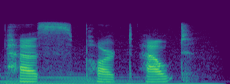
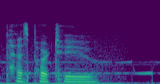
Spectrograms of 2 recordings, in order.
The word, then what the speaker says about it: Passepartout: I was pronouncing it Passepartout, not realizing the last T is silent. It's French, so it's Passepartout, which means frame for painting or picture.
